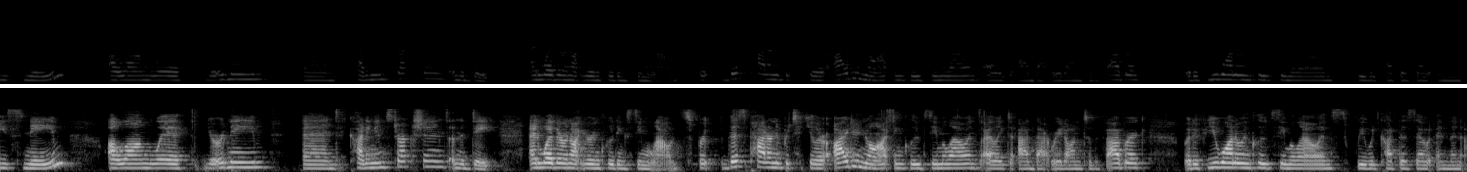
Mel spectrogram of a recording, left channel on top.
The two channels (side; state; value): left; quieter; 39.7 dB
